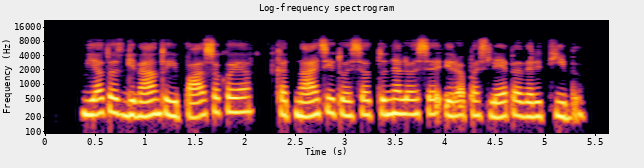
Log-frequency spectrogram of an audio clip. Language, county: Lithuanian, Kaunas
